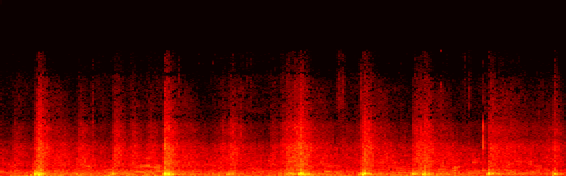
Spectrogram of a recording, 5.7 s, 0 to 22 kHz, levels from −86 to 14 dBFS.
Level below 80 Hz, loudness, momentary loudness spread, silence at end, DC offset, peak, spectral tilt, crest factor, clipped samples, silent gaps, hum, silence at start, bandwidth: -38 dBFS; -23 LUFS; 14 LU; 0 s; under 0.1%; 0 dBFS; -6 dB/octave; 22 dB; under 0.1%; none; none; 0 s; 13.5 kHz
